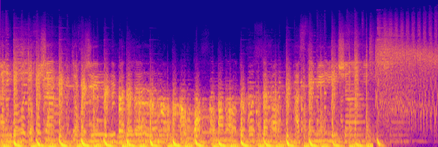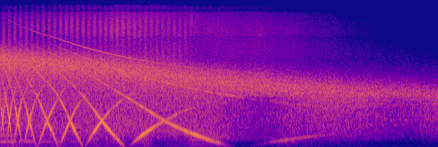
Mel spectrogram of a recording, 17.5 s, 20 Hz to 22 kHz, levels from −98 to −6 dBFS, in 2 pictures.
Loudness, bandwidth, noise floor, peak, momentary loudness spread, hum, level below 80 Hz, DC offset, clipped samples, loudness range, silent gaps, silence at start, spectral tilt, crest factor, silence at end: -16 LUFS; 12 kHz; -51 dBFS; 0 dBFS; 21 LU; none; -20 dBFS; under 0.1%; under 0.1%; 21 LU; none; 0 s; -6.5 dB/octave; 18 dB; 4.6 s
